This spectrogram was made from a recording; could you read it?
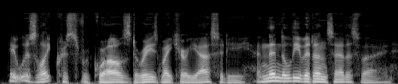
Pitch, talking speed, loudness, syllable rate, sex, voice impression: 110 Hz, 225 wpm, -18 LUFS, 6.9 syllables/s, male, very masculine, middle-aged, slightly thin, cool, slightly intellectual, calm, slightly elegant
